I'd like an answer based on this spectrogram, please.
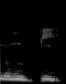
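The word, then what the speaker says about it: NumPy: Nah, selain itu ada numpai numpi gitu ya bacanya numpi.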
